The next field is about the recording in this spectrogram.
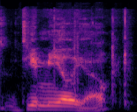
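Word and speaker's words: D'Amelio: It's so it's Damelio even though it's spelled course the Italian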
